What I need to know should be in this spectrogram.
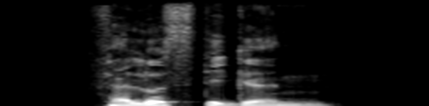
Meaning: inflection of verlustig: 1. strong genitive masculine/neuter singular 2. weak/mixed genitive/dative all-gender singular 3. strong/weak/mixed accusative masculine singular 4. strong dative plural
- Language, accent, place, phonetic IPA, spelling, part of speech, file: German, Germany, Berlin, [fɛɐ̯ˈlʊstɪɡn̩], verlustigen, adjective, De-verlustigen.ogg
